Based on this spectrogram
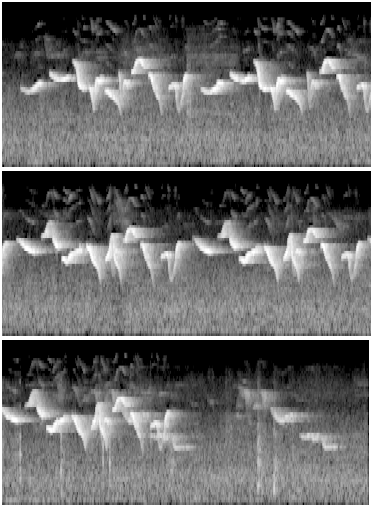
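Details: A Speckle-breasted Wren at Bioparque Bonita Farm, Dosquebradas, Risaralda, Colombia, sings a rapid, ringing string of clear whistled phrases that swoop up and down for about nine seconds, then trails off into a few softer notes.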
